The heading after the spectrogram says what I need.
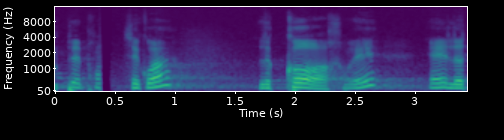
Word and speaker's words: corps: Le corps, oui. Et le temps. So we don't pronounce the PS here.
